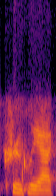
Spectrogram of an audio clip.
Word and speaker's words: Krugliac: you next up commissioner krugliac i hope i pronounced that correctly yes that was very impressive um yes it's it's krugliac it's russian um so hi everyone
